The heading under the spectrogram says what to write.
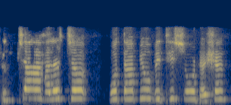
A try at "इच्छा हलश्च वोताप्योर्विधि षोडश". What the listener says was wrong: वोताप्योर्विधि षोडश रेफः अस्ति।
